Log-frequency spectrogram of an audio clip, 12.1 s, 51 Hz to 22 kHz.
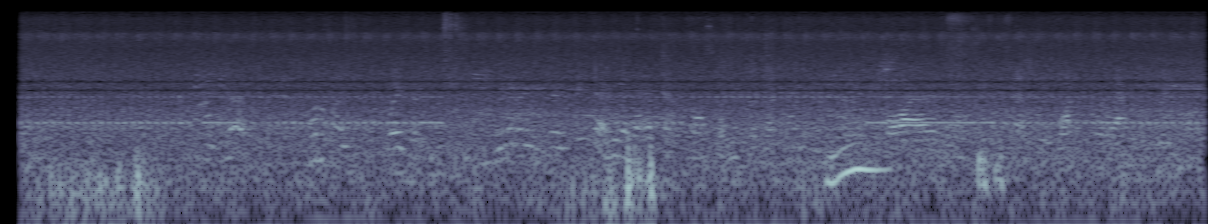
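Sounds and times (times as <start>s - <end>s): outdoor background hiss: 0.3s - 12.0s
faint distant voices: 1.8s - 12.0s.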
